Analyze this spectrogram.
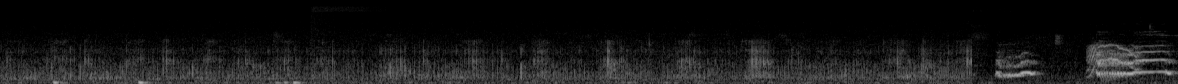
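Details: Kittens excited by the smell of chicken purr steadily with soft rhythmic pulses, then two loud, wavering meows break out near the end, rising and falling in pitch.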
